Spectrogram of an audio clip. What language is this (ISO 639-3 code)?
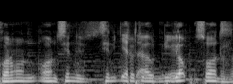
ful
